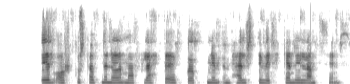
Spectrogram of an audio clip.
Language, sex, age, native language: Icelandic, female, 40-49, Icelandic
